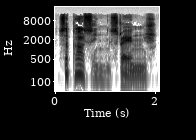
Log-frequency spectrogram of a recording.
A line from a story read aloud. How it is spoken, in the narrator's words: Mintaka agreed grimly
